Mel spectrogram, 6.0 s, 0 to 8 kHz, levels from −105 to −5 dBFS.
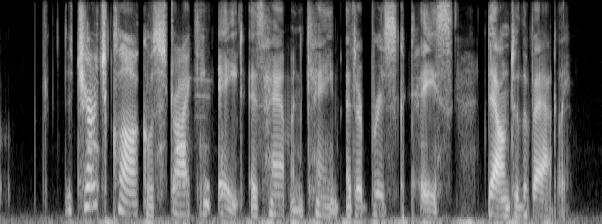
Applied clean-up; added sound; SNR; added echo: neural diffusion model UNIVERSE++.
